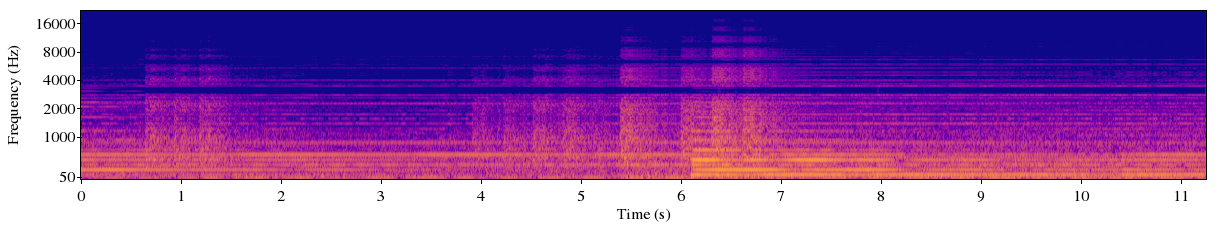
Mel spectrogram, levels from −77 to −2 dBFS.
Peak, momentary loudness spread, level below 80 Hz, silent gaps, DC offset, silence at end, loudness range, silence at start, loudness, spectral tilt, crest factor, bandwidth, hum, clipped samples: -6 dBFS; 11 LU; -36 dBFS; none; under 0.1%; 0 s; 9 LU; 0 s; -26 LUFS; -7 dB/octave; 18 dB; 12 kHz; none; under 0.1%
